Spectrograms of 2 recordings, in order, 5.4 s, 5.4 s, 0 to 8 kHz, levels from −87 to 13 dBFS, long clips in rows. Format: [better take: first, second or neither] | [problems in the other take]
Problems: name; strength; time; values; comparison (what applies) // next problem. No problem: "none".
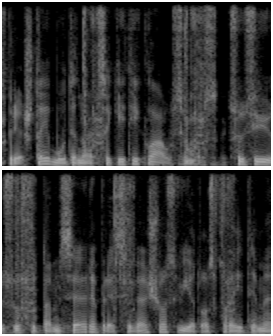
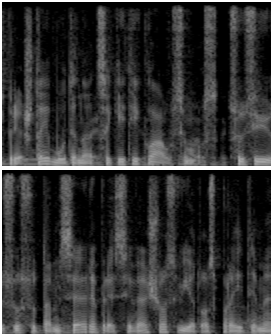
second | noise reduction (neural mask model Resemble Enhance denoiser)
